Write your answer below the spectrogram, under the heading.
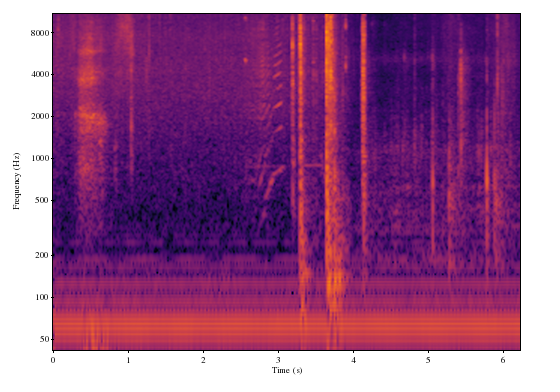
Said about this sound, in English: Fucking squeaky ass door.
